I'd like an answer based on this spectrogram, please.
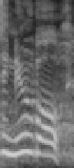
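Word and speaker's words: Nwpo: How do we say Noob? I mean, you you can hear the audience is chanting his name right now. It's Nouvo.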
